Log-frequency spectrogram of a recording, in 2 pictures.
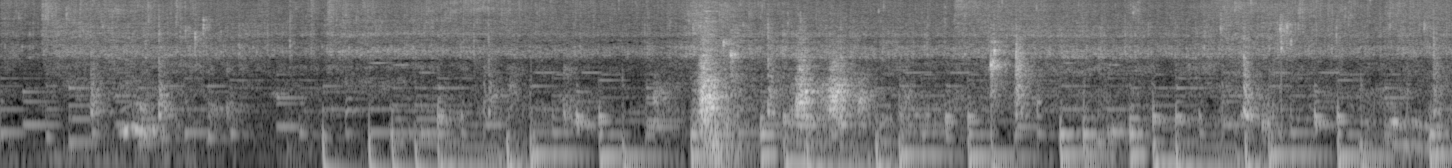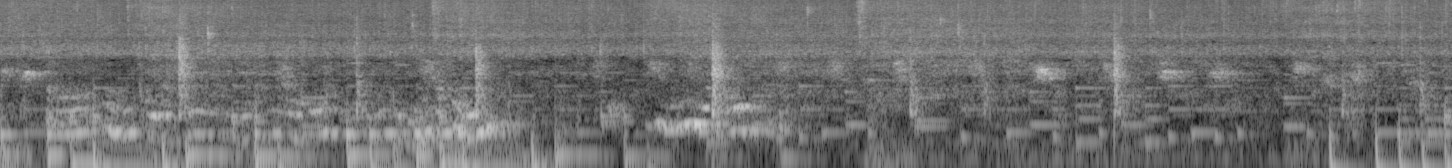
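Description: Cassava fritters frying in hot oil in an aluminium frying pan: a steady sizzle with scattered sharp pops.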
